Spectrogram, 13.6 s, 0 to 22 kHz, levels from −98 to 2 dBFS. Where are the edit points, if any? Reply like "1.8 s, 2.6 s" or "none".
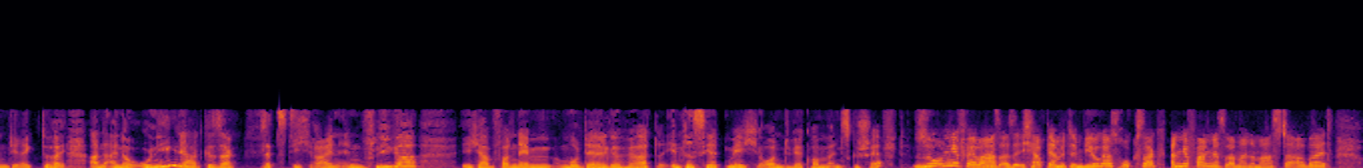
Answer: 9.1 s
